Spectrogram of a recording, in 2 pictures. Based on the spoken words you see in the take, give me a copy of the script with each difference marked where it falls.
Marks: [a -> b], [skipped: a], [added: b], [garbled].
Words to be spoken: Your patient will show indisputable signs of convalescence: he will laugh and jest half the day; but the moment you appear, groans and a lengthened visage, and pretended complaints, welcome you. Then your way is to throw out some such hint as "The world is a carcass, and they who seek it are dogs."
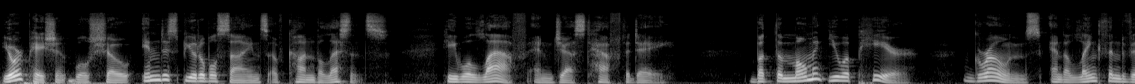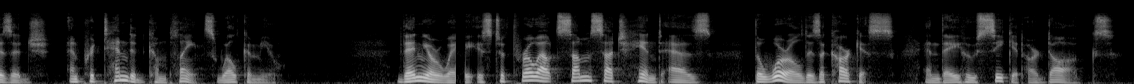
Your patient will show indisputable signs of convalescence: he will laugh and jest half the day; but the moment you appear, groans and a lengthened visage, and pretended complaints, welcome you. Then your way is to throw out some such hint as "The world is a carcass, and they who seek it are dogs."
